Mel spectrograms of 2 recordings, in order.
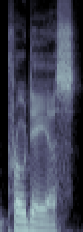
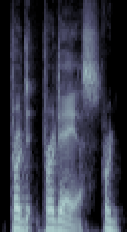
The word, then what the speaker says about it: Prodeus: Prodeus. Prodeus. Now you fucked me up. Prodeus. Yeah, I think that's what we're going. I'm putting the emphasis on pro.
